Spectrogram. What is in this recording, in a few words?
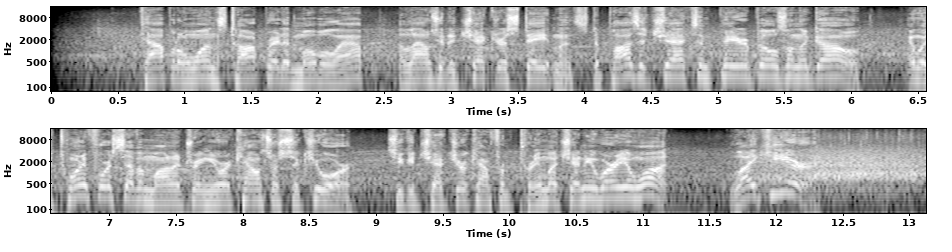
Conversational Demo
